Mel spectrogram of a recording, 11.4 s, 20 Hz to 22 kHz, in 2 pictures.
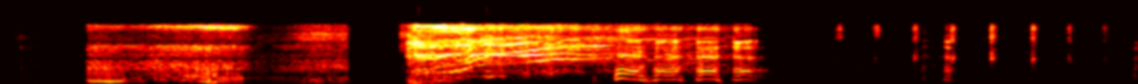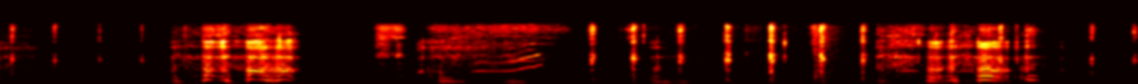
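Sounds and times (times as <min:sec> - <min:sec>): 
person snoring: 0:00.4 - 0:01.9
laughter: 0:02.0 - 0:11.3.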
